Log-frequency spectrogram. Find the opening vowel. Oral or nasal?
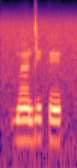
nasal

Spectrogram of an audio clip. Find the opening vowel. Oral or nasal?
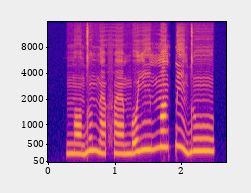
nasal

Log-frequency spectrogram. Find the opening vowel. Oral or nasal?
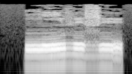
nasal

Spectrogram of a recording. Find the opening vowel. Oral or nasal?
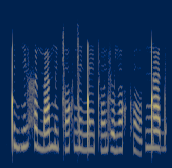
nasal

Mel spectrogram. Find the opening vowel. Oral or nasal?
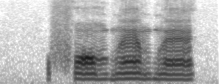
nasal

